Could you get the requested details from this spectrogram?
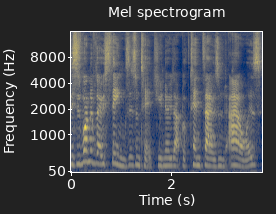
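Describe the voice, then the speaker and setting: This woman's voice has a bright, sharp tone at a medium pitch. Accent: Dutch. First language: Dutch. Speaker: violin teacher. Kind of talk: live stream Q&A. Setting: live broadcast. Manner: halting, many fillers.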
